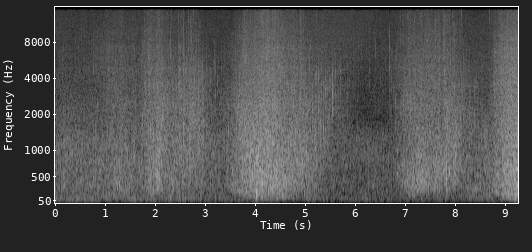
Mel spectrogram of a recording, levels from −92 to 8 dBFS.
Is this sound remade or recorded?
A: recorded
